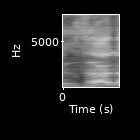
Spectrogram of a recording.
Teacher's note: C'est une lettre interdentale. Une lettre interdentale, donc avec le son Z.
